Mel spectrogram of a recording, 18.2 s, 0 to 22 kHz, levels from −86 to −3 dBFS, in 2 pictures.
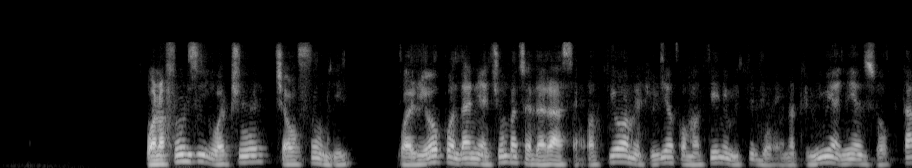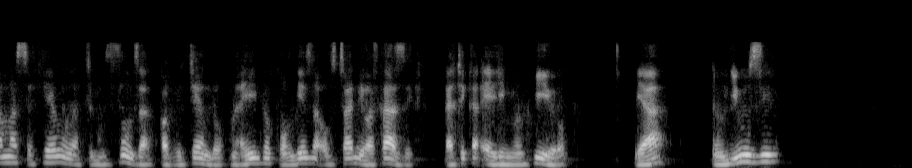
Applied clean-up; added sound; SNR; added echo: neural mask model DeepFilterNet 3.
